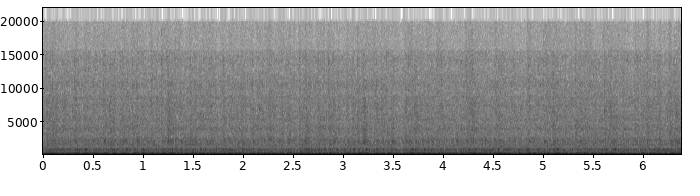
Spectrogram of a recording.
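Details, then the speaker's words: 1968 Dodge Dart GTS pro-street V8 with tunnel ram, first cold start of season: loud idle with slightly uneven thump about three times a second; mild misfire from a plug wire fallen off the distributor. "i knew something wasn't right i could hear it missing a little bit we got one plug wire that fell off the distributor"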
